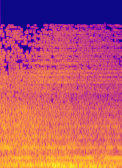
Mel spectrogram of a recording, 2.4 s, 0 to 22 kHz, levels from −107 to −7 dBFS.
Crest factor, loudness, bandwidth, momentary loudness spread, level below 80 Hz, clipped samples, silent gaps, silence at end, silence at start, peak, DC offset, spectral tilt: 14 dB; -19 LUFS; 12.5 kHz; 5 LU; -22 dBFS; under 0.1%; none; 0 s; 0 s; -4 dBFS; under 0.1%; -5.5 dB/octave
